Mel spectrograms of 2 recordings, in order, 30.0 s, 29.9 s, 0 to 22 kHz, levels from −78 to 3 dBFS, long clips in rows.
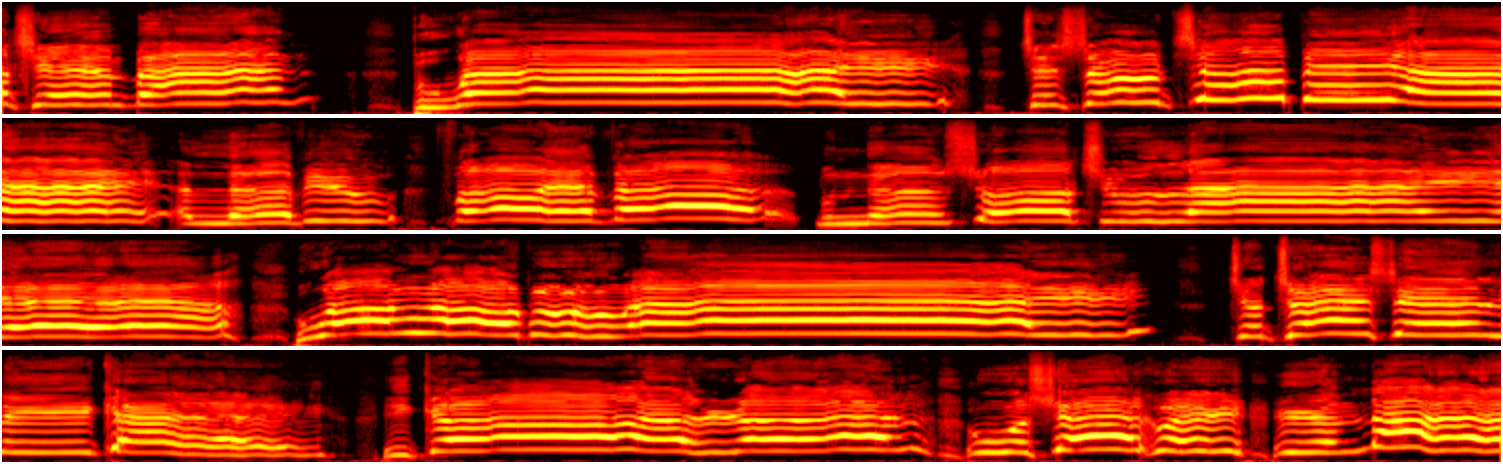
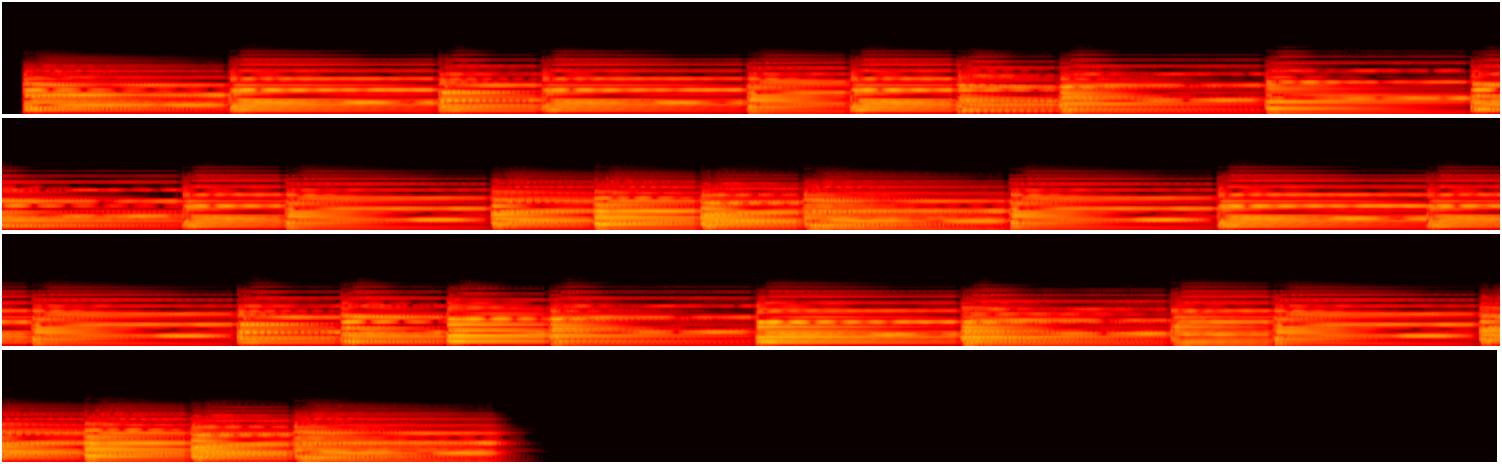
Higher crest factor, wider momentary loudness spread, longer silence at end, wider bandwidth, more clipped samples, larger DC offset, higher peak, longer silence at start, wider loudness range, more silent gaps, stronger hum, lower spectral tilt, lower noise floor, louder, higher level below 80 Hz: about the same, 12 dB vs 16 dB; first, 13 LU vs 6 LU; second, 0 s vs 4.45 s; first, 19 kHz vs 5 kHz; neither; second, under 0.1% vs 0.3%; first, -4 dBFS vs -14 dBFS; about the same, 0 s vs 0.1 s; about the same, 4 LU vs 2 LU; neither; neither; second, -0.5 dB/octave vs -6.5 dB/octave; second, -54 dBFS vs -58 dBFS; first, -15 LUFS vs -30 LUFS; first, -52 dBFS vs -62 dBFS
